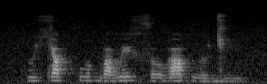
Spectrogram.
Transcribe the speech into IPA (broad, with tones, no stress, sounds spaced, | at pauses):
ɯ˧ ç a˦˥ p xʷ ɤ˦˥ ɡʷ a˧ β e˦˥ x s ɤ˧ β a˦˥ p ð ɯ˧ ɟ i˧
